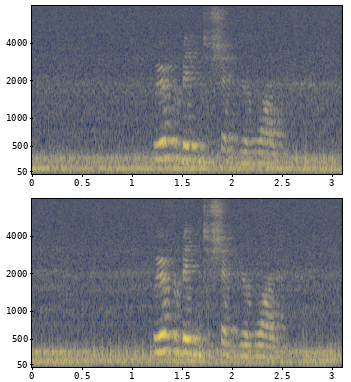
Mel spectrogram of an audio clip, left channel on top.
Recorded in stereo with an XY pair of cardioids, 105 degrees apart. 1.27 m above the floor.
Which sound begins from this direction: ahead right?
A woman speaking, at 1.2 s.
